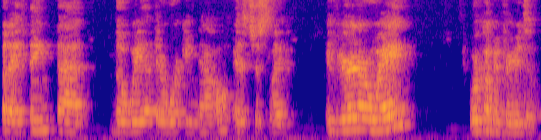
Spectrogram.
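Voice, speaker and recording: A woman's voice: medium pitch, fairly even intonation, a little fast, darkish tone, a little hiss or hum. A young woman, an immigration lawyer explaining things plainly and reassuringly in casual podcast chat. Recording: roomy, mic a bit far.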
